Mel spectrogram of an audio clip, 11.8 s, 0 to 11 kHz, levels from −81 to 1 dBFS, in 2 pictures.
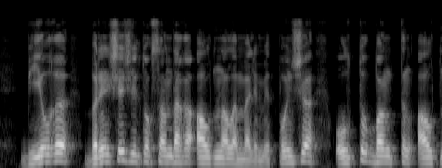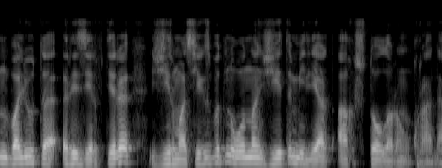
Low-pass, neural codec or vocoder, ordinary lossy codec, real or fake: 7.2 kHz; none; none; real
